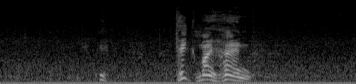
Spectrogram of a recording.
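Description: An elderly man speaks in a low, calm voice.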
